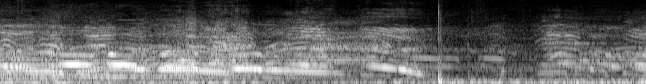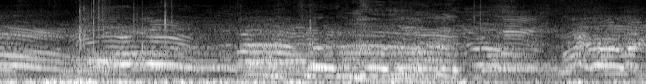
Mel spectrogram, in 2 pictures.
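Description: Several voices shouting and calling out over one another on a football pitch, with a low rumble underneath. A couple of sharp knocks come about two seconds in and again a little later.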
